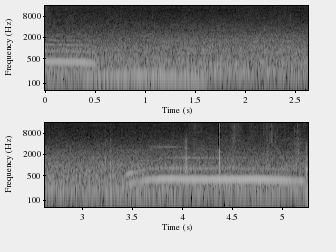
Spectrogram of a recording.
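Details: Aggressive cats heard more quietly: a short low moan, then a long, steady, drawn-out yowl rising in and holding its pitch, with a few faint clicks over background hiss.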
